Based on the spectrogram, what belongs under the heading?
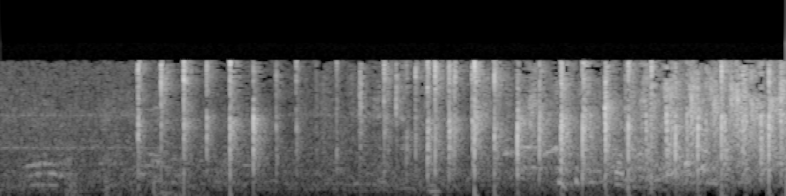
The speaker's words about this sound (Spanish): Solicitamos un aplauso para celebrar este momento y les pedimos amablemente a las y los firmantes que muestren el documento para la toma de fotografía.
